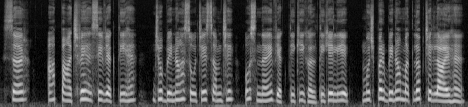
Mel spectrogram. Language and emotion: Hindi, sad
